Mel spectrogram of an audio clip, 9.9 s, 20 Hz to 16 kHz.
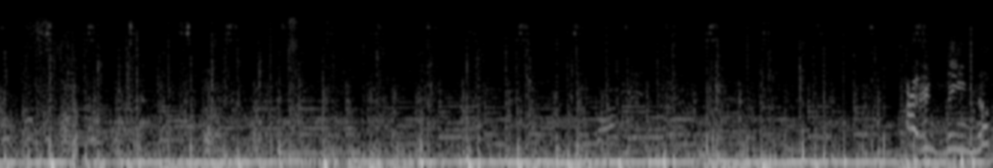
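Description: A horse gallops in Red Dead Redemption 2, its rhythmic hoofbeats running steadily through a busy game soundscape. Music plays throughout, with a brief whinny-like cry near the end.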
